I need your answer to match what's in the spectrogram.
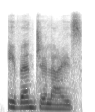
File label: "evangelize", Indian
